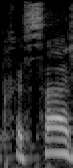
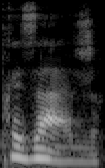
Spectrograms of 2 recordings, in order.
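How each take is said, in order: First: It is pronounced the English way. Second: It is pronounced the French way, s like z. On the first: The speaker calls it wrong. "we don't say presage" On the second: The speaker calls it right. "we say présage"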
